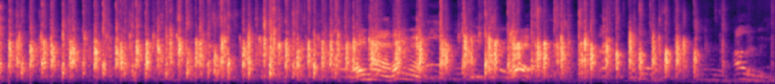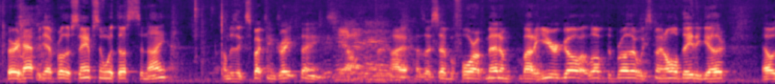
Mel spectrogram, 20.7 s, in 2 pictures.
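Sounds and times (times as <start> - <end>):
audience hand clapping: 0.0 - 10.5
speech: 4.8 - 5.7, 10.4 - 20.6.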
